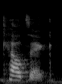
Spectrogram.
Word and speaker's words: Celtic: the word was originally pronounced that like a hard C like kite and Kilt Celtic okay okay go ahead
